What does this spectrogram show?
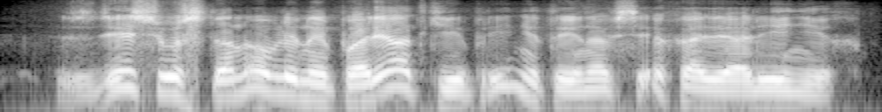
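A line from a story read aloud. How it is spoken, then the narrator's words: Calm remark. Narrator (Russian): спокойно заметил Сакович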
